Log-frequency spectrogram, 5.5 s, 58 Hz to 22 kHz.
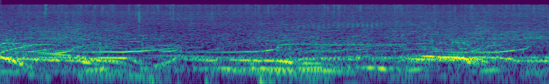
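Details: Song of humpback whales off the west coast of Maui in February 2011, with arching whistled glides, descending moans and layered tones from several voices over a continuous low underwater hum.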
